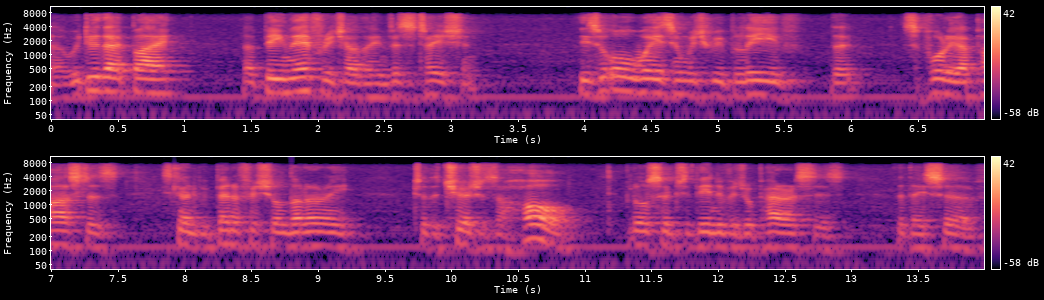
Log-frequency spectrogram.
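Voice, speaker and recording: Delivered in an English accent with fairly even intonation, this voice pauses long and often, swings widely in loudness, and carries audible room echo. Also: man, medium pitch for a man, fairly quick pace. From England. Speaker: pastor. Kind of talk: interview.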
